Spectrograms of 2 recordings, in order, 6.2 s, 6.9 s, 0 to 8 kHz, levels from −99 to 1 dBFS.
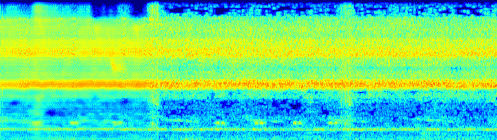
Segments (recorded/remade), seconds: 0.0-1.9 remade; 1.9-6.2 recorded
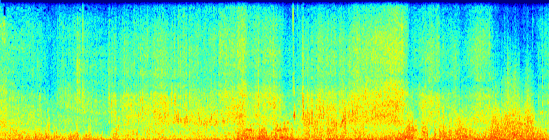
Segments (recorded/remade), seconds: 0.0-6.9 recorded

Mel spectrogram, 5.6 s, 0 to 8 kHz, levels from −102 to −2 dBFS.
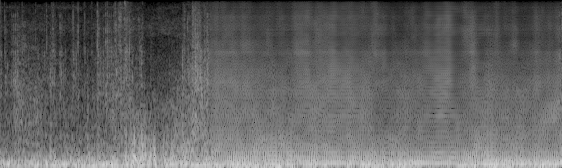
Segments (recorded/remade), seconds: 0.0-2.1 recorded; 2.1-5.6 remade

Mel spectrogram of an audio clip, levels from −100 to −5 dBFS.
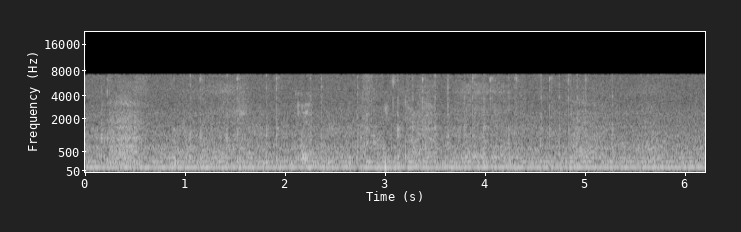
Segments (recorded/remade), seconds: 0.0-2.0 recorded; 2.0-4.3 remade; 4.3-6.2 recorded

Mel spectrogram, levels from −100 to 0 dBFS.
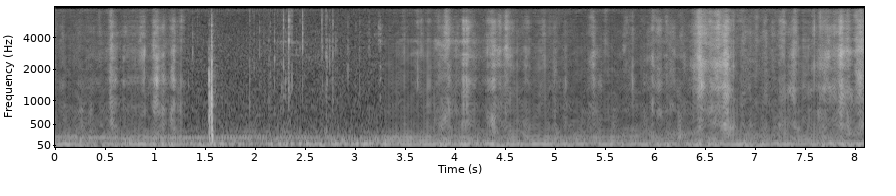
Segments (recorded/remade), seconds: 0.0-1.3 remade; 1.3-3.3 recorded; 3.3-8.1 remade

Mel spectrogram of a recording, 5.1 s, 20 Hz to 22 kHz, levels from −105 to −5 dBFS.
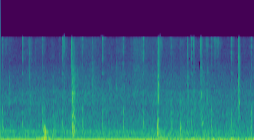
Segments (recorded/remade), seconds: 0.0-3.8 recorded; 3.8-5.1 remade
